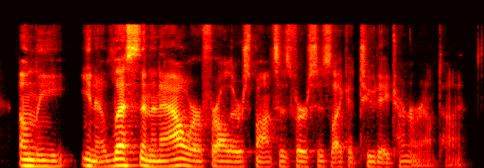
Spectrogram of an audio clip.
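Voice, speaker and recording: At a very fast pace, a man with a Southern US accent speaks in a medium pitch with fairly even intonation against a quiet background. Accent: Southern twang. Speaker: AI automation company founder, guest speaker. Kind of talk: webinar presentation. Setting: online webinar.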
